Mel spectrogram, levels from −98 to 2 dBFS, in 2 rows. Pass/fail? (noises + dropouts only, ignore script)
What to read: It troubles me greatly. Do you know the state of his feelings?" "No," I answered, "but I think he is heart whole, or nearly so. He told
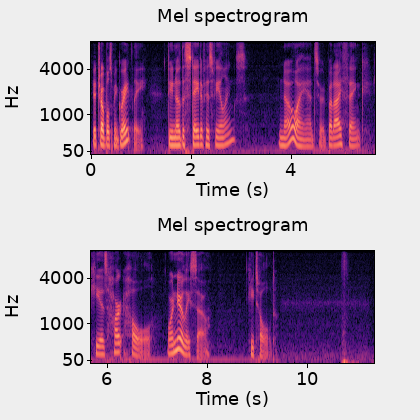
fail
